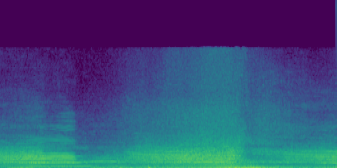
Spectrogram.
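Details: Cow moo heard briefly at the start, a harmonic bellow lasting about a second, then swallowed by a rough, broadband rushing noise like passing traffic.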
